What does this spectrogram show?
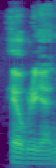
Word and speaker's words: Ile-Rien: I'm not sure how you pronounce Ile-Rien. Ile-Rien, yeah.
